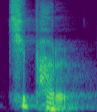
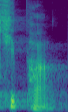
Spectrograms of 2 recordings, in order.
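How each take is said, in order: First: The word ends in an r sound. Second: The word ends in a vowel sound.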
